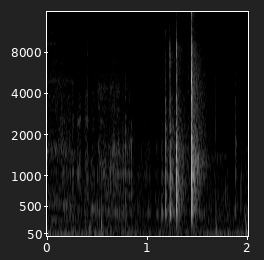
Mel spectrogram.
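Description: Padded liner being pressed back into a motorcycle helmet: a brief burst of rustling and a few sharp clicks a little over a second in.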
